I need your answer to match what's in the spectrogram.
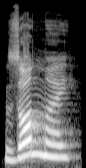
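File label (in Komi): "зонмӧй", Komi, female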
